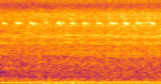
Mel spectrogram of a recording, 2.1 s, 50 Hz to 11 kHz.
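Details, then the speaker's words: LT1 engine idling evenly with a high, thin squeak chirping about five times a second from the faulty mechanical fan clutch while the fan freewheels; squeak continues as the fan spins down after shutoff. "okay so what's happening here about squeaking sun that you hear is the fan the mechanical fan"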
